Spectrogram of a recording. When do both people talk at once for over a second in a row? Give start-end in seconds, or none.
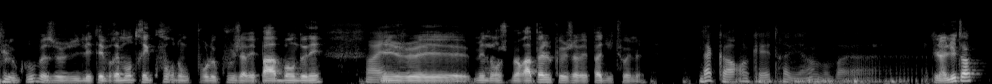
none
